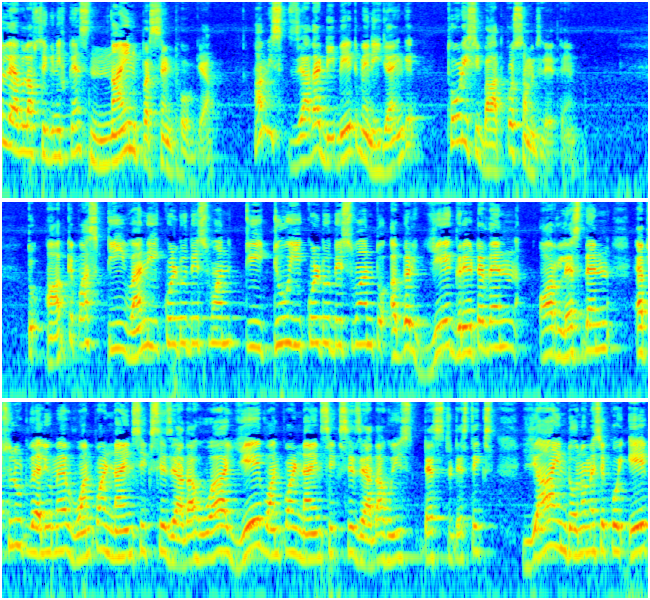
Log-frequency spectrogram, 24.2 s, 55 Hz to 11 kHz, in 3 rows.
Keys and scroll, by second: 7.0 Down.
